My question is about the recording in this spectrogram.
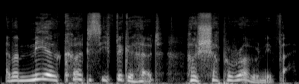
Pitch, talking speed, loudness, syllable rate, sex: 170 Hz, 180 wpm, -19 LUFS, 7.0 syllables/s, male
